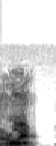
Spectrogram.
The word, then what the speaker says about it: Robert: Robert. – But if you're speaking Spanish. – I know. – Spanish speaker would say, él se llama Luis Roer.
